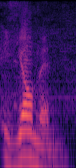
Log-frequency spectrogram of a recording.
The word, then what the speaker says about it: Youmans: I think the S is silent, right? It's Floyd Youmans.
